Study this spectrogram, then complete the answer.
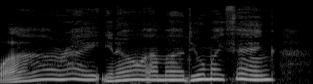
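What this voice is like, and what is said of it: Imitates another person's voice. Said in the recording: “my Jason Bateman impression”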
